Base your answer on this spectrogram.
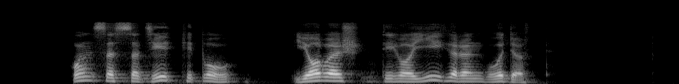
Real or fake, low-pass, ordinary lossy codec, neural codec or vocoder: fake; 7.2 kHz; MP3, 48 kbps; codec, 16 kHz, 0.5 kbps, FunCodec, trained on Chinese and English, 25 frames a second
